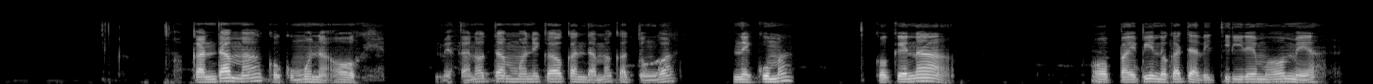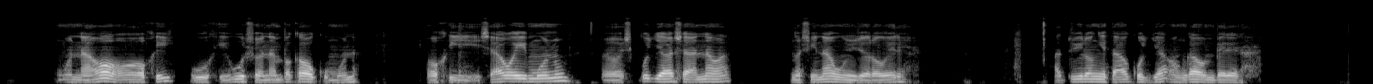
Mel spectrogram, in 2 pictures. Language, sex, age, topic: Oshiwambo, male, 36-49, agriculture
